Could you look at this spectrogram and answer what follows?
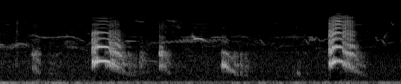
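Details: Red-crowned cranes at Catoctin Wildlife Preserve, Maryland, during a courtship dance, give loud, harsh, trumpeting calls in short bursts, two strong ones about two seconds apart with softer calls between.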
